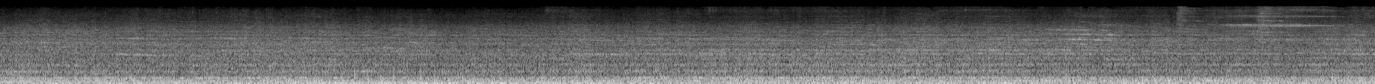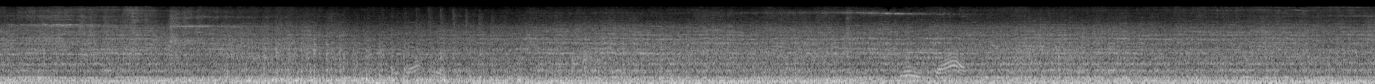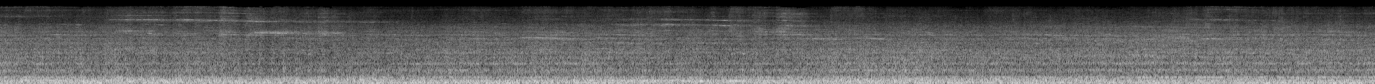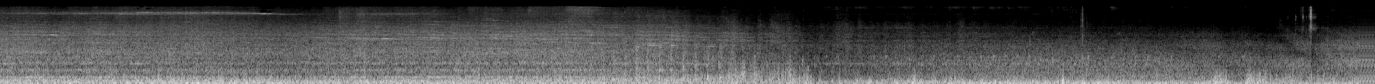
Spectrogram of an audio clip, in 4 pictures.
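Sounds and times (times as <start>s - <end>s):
freight train wheels rumbling: 0.0s - 55.0s
high-pitched wheel squeal: 10.3s - 14.8s, 27.6s - 31.3s.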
